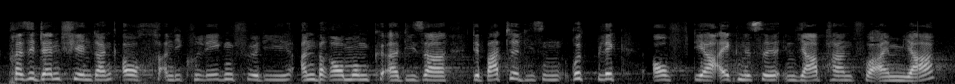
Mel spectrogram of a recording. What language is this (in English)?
German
